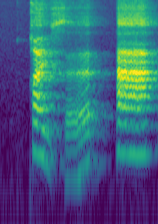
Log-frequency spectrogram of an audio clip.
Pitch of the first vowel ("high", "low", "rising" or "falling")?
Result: falling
